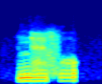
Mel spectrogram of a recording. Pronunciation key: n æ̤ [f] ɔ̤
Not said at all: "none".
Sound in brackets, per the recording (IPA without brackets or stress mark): f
